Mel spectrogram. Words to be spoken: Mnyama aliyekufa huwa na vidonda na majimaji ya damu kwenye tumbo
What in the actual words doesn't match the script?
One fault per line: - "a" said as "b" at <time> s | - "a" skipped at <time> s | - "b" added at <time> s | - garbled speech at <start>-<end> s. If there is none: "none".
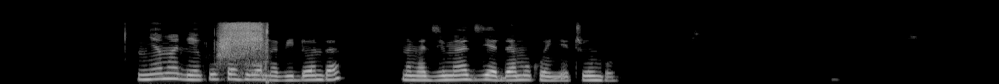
none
